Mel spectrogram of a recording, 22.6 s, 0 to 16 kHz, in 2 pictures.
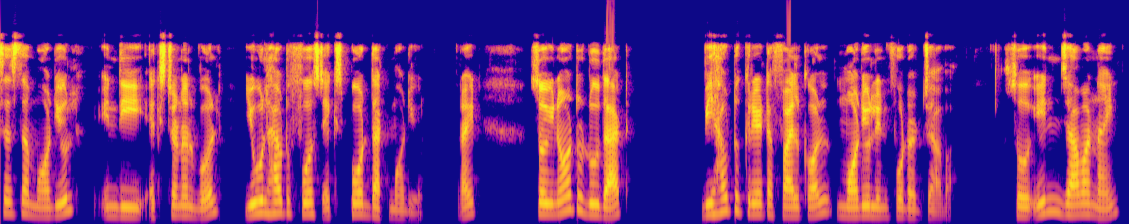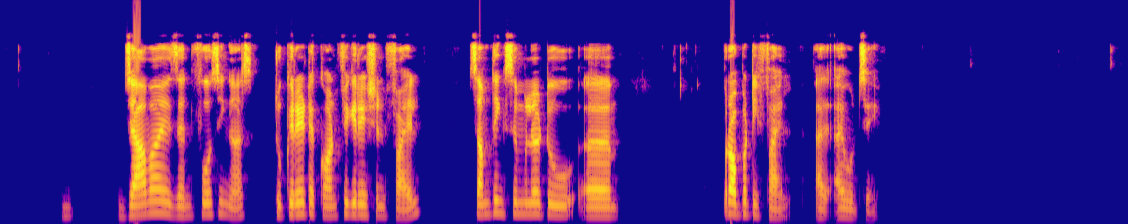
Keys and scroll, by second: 15.9 super+n.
